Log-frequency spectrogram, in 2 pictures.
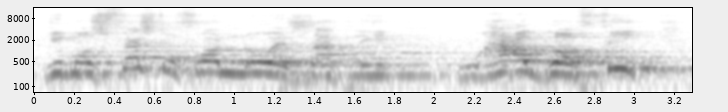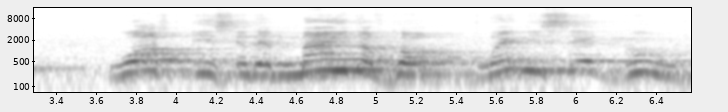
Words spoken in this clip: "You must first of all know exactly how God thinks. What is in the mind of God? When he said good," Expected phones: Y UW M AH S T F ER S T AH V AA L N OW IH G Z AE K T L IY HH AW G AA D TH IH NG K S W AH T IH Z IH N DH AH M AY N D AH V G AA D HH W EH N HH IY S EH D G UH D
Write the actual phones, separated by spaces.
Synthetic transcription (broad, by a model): Y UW M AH S T F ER S T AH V AA L N OW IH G Z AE K T L IY HH AW G AA D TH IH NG K W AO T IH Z IH N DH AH M AY N D AH V G AA D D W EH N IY S EH G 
